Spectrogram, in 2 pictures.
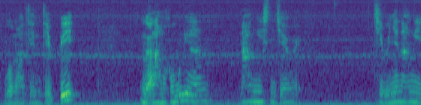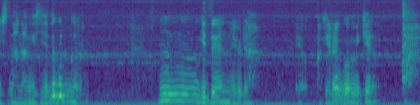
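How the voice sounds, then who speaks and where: A man tells a personal ghost story in a relaxed, slangy way. He acts out every voice in his retelling. A faint hiss runs underneath the recording. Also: a little high. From Jakarta. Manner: animated retelling with acted dialogue, slangy. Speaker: guest storyteller. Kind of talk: casual ghost story telling.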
